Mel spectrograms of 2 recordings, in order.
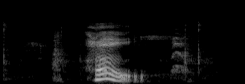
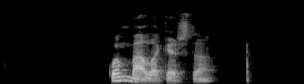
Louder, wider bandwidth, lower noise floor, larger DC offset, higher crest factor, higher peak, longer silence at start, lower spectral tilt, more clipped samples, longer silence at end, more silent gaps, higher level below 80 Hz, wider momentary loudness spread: second, -26 LUFS vs -21 LUFS; second, 7.6 kHz vs 11.5 kHz; second, -60 dBFS vs under -90 dBFS; neither; about the same, 22 dB vs 22 dB; second, -10 dBFS vs -4 dBFS; second, 0.55 s vs 1.1 s; about the same, -5 dB/octave vs -5 dB/octave; neither; about the same, 0.6 s vs 0.55 s; neither; second, -74 dBFS vs -62 dBFS; first, 23 LU vs 14 LU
